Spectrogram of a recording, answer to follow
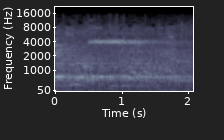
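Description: Large sports-hall tournament ambience: voices from around the hall, a thud right at the start, and a steady high-pitched tone from about half a second in, lasting under a second.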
